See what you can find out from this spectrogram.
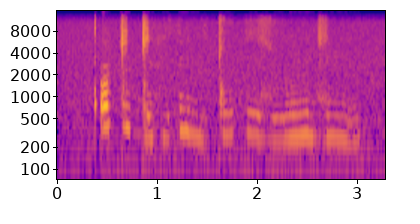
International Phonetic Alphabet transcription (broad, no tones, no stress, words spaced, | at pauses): qʼʊ ǀiɡ͡ǀefʲe̤θi mʲo̤ǀṳ ke̤ zṳlĩ d͡zi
